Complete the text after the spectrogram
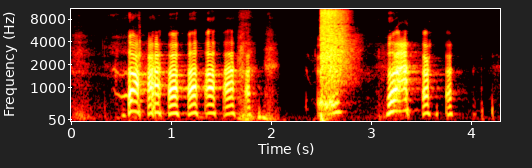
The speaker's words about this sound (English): I think that's a whip, actually. Some of them sounded like that.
